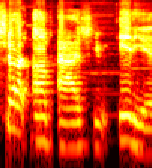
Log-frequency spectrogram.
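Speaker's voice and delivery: put-on angry outburst voice. Retelling own reaction to a cartoon scene, retelling an angry outburst. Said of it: "I was so pissed".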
